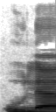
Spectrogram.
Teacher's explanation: इस मद को 5 अलिफ की मिक़दार खींच कर पढ़ेंगे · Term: मद्दे मुत्तसिल वाजिब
